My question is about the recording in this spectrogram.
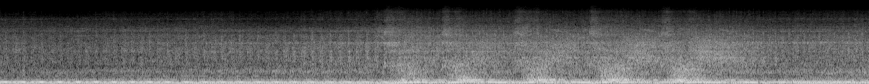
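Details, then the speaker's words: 1946 Chevy pickup with a 350 small-block V8 at first start, timing not yet set, warming to about 193°F: steady low idle with light, uneven ticking on top; lifter tick at idle. "so yeah she runs how well I'm not too sure bit of lifter noise too scared to go anywhere near that now"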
